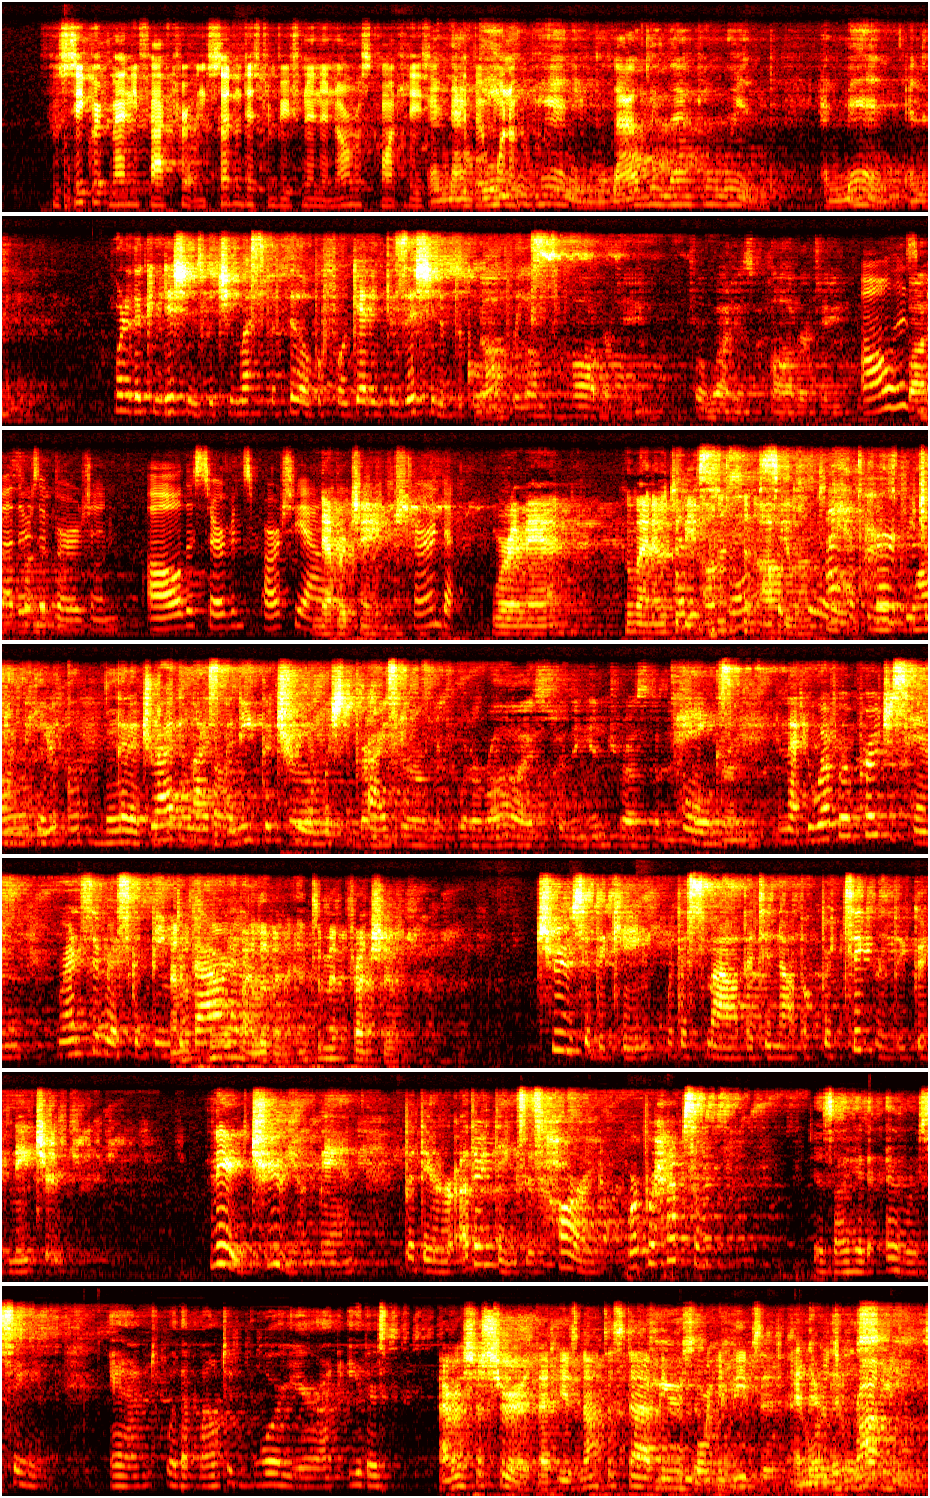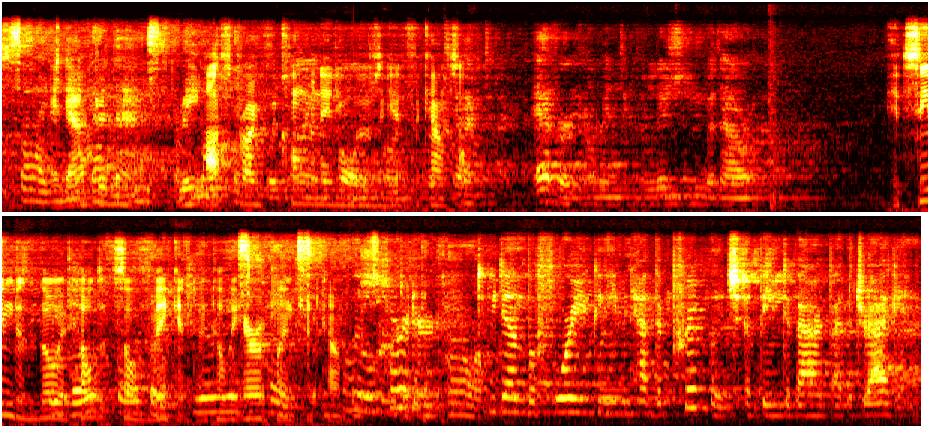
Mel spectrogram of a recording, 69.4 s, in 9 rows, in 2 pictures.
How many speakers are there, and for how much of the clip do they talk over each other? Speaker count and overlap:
7, about 30%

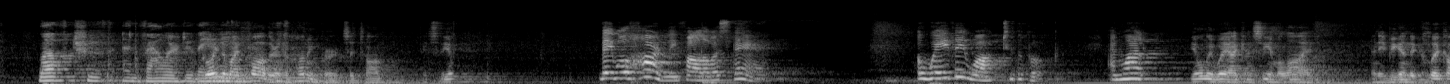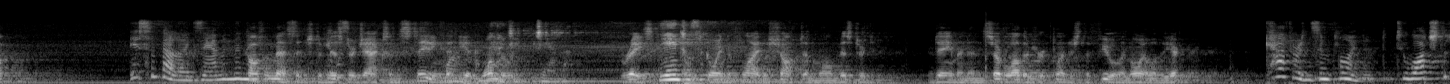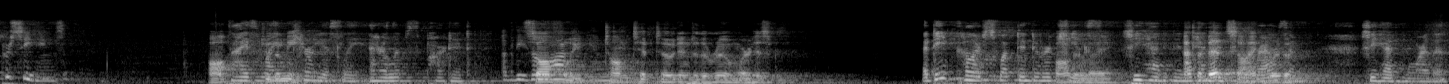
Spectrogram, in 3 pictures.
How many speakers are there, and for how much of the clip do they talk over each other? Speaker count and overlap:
3, about 20%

